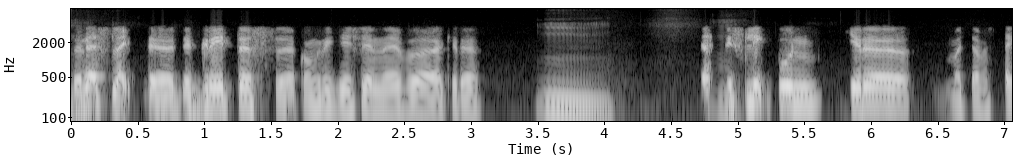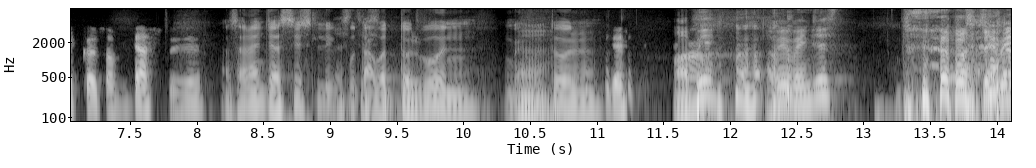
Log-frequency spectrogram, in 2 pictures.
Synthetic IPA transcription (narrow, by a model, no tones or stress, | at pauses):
sodɛtslaɪk̚dədəɡɾetəstakɔ̃ŋɡɾiɡeʃɔ̃naɛvəakiɾə | d͡ʒast̪islik̚punkiɾə | mat͡ʃãmstakəlsɔfdast̪ud͡ʒəasaɾaɲd͡ʒast̪islik̚punt̪aʔbət̪ʊlpun | kabət̪ʊld͡ʒas | bapevɛ̃nd͡ʒəs | a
